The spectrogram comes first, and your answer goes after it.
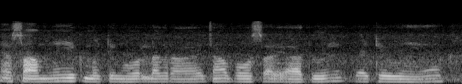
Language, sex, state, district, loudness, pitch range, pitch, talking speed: Hindi, male, Uttar Pradesh, Shamli, -21 LUFS, 130-140 Hz, 135 Hz, 195 wpm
